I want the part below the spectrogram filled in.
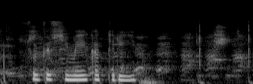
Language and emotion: Russian, neutral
